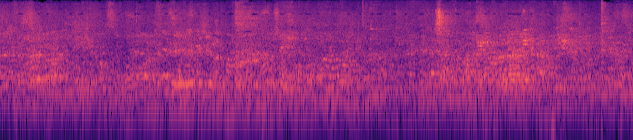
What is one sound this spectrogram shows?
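A crowd of people chatters loudly all around in a noisy, echoing room.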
